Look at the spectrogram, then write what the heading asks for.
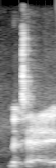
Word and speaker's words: Mattei: or Matai. Matei. Mattei. Oh It man. rhymes with okay. Just like a George Takei.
